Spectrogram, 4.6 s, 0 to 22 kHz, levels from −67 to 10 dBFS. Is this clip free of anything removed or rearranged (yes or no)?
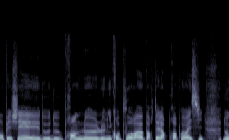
yes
